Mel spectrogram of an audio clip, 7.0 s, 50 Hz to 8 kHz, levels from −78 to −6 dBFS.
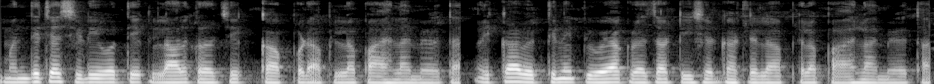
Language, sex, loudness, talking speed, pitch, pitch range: Marathi, male, -16 LUFS, 165 wpm, 120 Hz, 115-130 Hz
